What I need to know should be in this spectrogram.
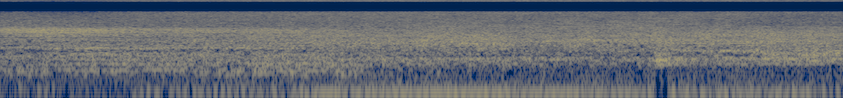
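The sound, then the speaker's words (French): A fire sprinkler, set off by cigarette smoke, sprays water down onto a man in a steady, unbroken hiss, a dense rushing wash that stays loud and even for the whole stretch, with no voices. “La fumée est aussitôt détectée et un rideau de pluie s'abat sur le médecin qui arrondit les yeux, hébété.”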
